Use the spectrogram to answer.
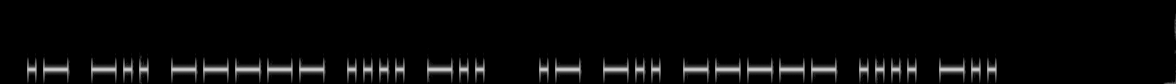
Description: Morse code, heard as a keyed tone, about 15 wpm, 700 Hz. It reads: AD0HD AD0HD
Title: SOTA QSO Practice 15wpm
